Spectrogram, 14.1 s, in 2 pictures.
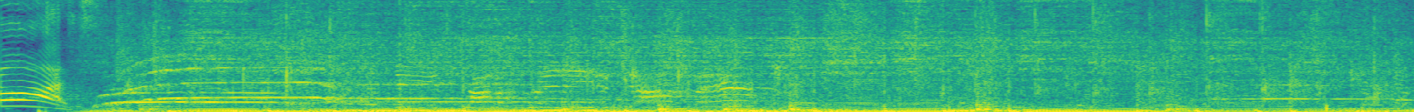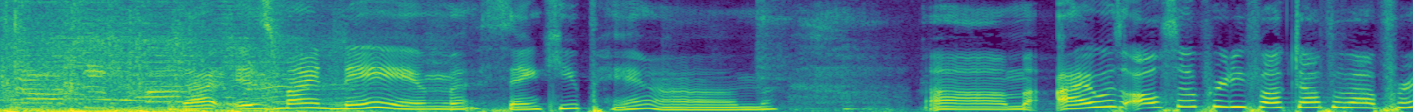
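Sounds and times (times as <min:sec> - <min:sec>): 
audience clapping: 0:00.5 - 0:09.4
speech: 0:08.2 - 0:14.1.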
